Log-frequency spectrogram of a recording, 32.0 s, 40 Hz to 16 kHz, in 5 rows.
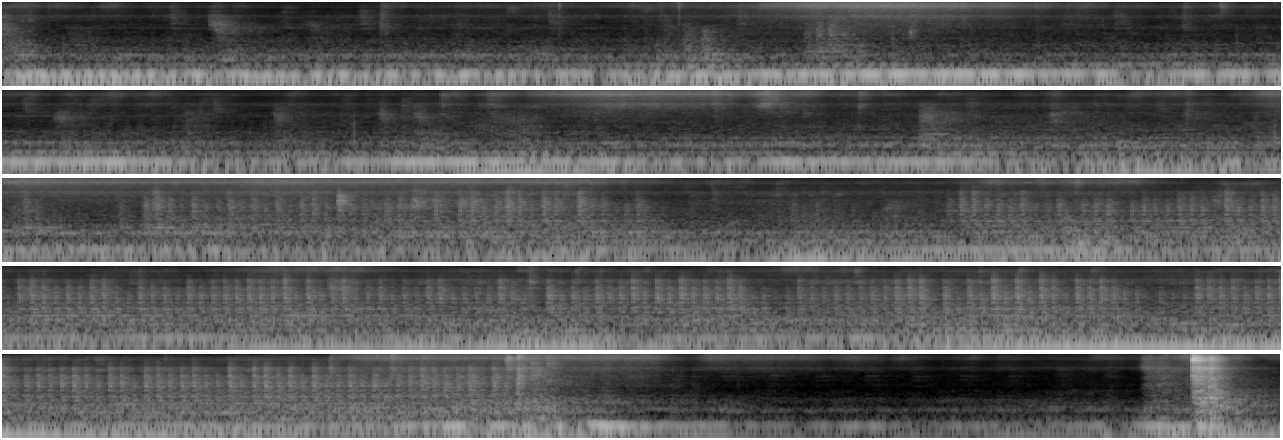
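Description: A 1977 ZREMB Osiedlowy passenger lift heard from inside the car: a steady low hum and rumble as the car runs, with scattered clicks and knocks. The running sound dies away near the end.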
